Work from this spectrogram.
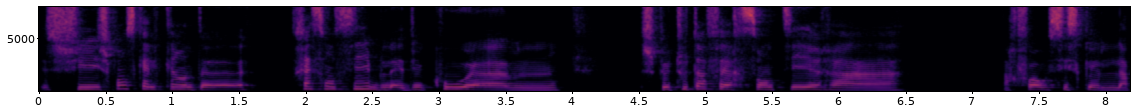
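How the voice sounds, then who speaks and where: Her dark, mellow tone carries at a fairly slow pace with ordinary pitch variation, and the recording is very clean with a silent background. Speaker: kinesiologist. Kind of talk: podcast interview. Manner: hesitant, many fillers.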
